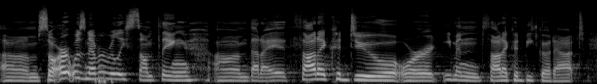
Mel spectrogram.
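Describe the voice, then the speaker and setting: A shaky woman's voice of medium pitch with an Upper Midwest accent and hardly any pauses. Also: ordinary pitch variation, moderate pace. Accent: Upper Midwest American. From North Dakota, small town. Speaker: watercolor artist. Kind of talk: personal introduction talk. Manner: hesitant, many ums.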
